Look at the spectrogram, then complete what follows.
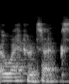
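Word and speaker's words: OEKO-TEX: So I pronounce it Oekotex. It's Oekotex.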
